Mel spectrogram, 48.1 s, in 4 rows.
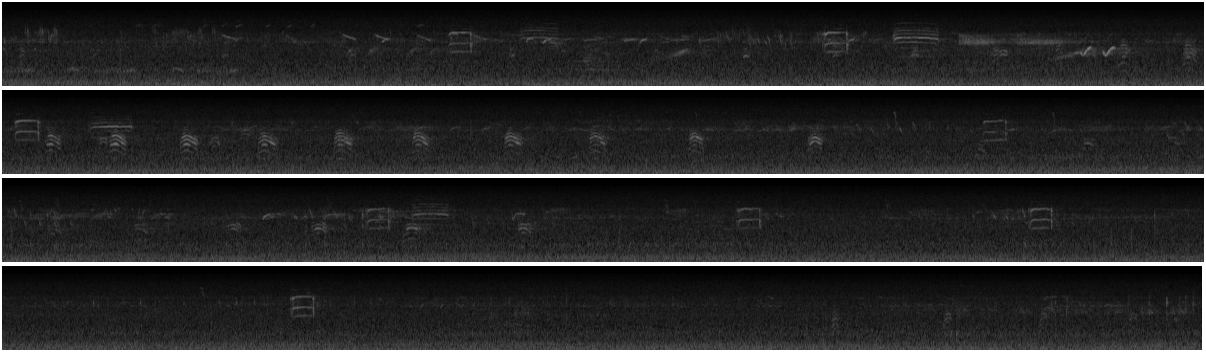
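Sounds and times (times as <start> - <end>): birds chirping and whistling: 0.0 - 31.9, 32.9 - 39.4
faint low hum: 0.0 - 48.0
bird honking calls: 8.2 - 16.4, 17.0 - 18.2, 20.0 - 20.4, 21.8 - 22.2, 26.3 - 28.6, 34.3 - 34.6, 39.0 - 39.3.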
